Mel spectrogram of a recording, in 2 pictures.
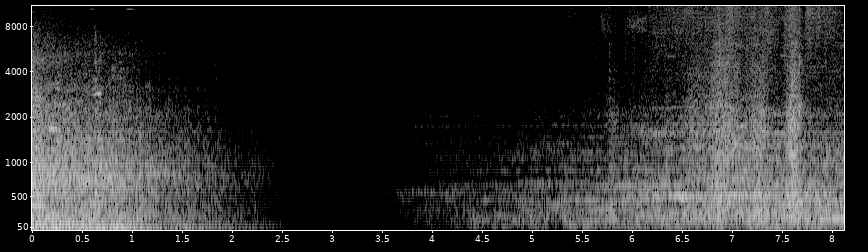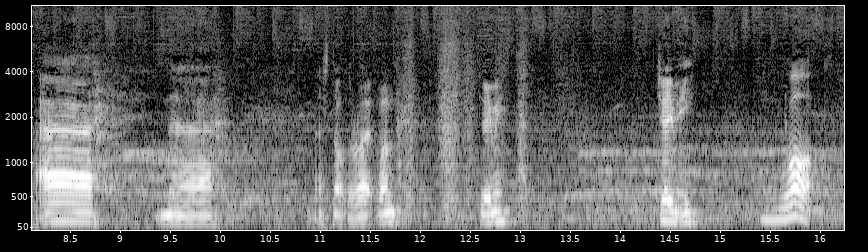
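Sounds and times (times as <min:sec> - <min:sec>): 
lorry engine rumble approaching: 0:00.0 - 0:02.3
speech: 0:08.2 - 0:10.1, 0:11.0 - 0:12.0, 0:12.6 - 0:13.1, 0:14.4 - 0:14.8, 0:15.4 - 0:16.0.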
